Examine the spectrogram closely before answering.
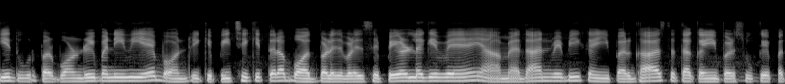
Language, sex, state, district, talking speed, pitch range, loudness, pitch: Hindi, female, Chhattisgarh, Sukma, 260 wpm, 135-165 Hz, -15 LUFS, 145 Hz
